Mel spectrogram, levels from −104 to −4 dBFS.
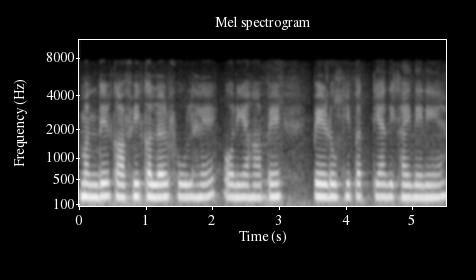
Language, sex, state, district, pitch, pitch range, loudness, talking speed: Hindi, female, Uttarakhand, Tehri Garhwal, 210 Hz, 205-215 Hz, -16 LUFS, 150 wpm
